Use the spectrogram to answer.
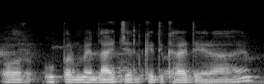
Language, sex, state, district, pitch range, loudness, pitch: Hindi, male, Arunachal Pradesh, Papum Pare, 105-115 Hz, -18 LUFS, 110 Hz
